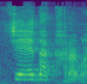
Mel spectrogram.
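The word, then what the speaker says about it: צדקה: 여러분, 이 공의는 히브리어로 뭐라면 체다카. 그런데 제가 유대인들한테 들어보니까 이걸 뭐라고 읽냐면 째다카라고 합니다. 째다카.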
